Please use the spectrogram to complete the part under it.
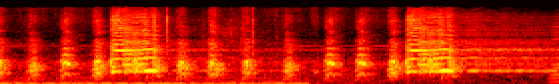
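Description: A hen clucks loudly and up close in a rapid, rhythmic series of short clucks, with two brief squawking flurries among them.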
